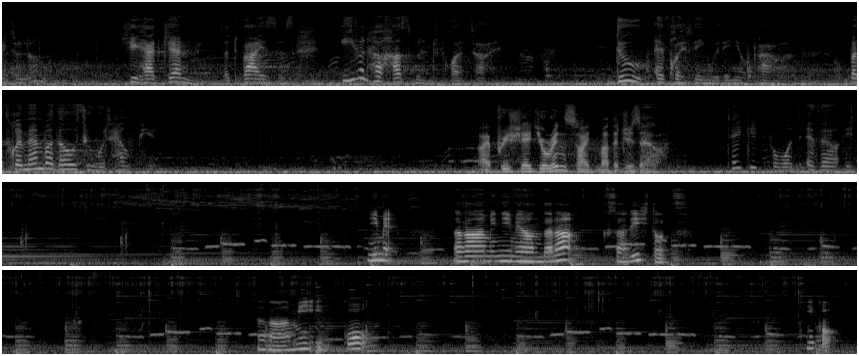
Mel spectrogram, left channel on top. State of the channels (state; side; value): different; both; correlation 0.00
